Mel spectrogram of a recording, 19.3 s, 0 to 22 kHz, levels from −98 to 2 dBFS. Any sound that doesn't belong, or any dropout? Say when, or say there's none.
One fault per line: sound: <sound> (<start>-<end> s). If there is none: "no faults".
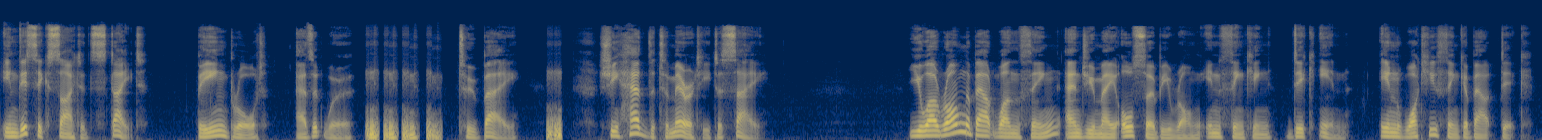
sound: laugh (4.6-5.5 s)
sound: laugh (6.8-7.0 s)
